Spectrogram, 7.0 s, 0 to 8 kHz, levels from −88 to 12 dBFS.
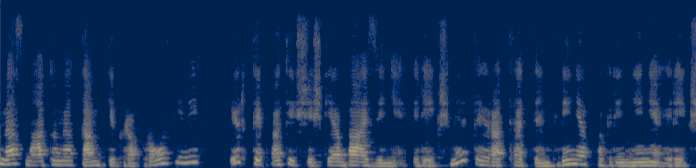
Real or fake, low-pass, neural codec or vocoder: real; 7.2 kHz; none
